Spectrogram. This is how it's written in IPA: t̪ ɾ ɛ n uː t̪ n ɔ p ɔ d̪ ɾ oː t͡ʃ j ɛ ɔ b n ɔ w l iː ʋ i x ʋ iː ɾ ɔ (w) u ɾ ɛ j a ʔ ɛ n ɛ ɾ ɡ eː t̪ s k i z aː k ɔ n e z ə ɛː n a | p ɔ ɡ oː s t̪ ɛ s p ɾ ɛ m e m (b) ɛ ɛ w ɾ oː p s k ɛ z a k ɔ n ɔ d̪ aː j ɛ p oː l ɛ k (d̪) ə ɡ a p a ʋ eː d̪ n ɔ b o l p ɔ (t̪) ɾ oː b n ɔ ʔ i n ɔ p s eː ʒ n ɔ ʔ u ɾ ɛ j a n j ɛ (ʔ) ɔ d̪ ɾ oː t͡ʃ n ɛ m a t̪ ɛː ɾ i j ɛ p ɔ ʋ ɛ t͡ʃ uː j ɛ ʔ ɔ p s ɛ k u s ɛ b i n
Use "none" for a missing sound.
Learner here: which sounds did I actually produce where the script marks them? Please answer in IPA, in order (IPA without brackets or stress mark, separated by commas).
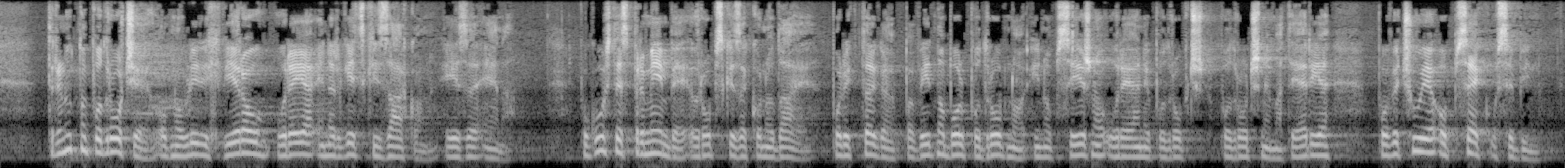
w, b, t̪, d̪, p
